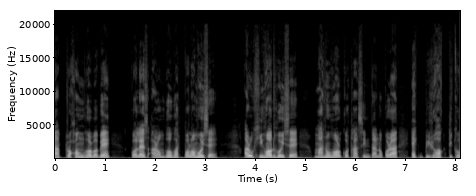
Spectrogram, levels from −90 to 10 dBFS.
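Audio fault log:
No faults heard anywhere in this speech recording.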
